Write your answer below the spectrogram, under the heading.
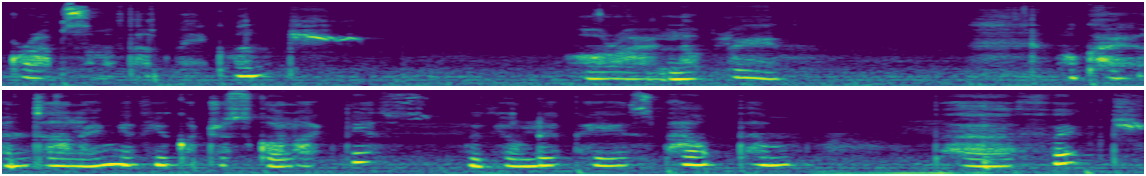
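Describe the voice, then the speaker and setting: A woman doing a whispered ASMR roleplay as a fussy, pampering mother who calls her child darling and scolds her gently. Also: sits high. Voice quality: soft whisper. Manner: doting yet scolding, lingering and drawn-out.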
